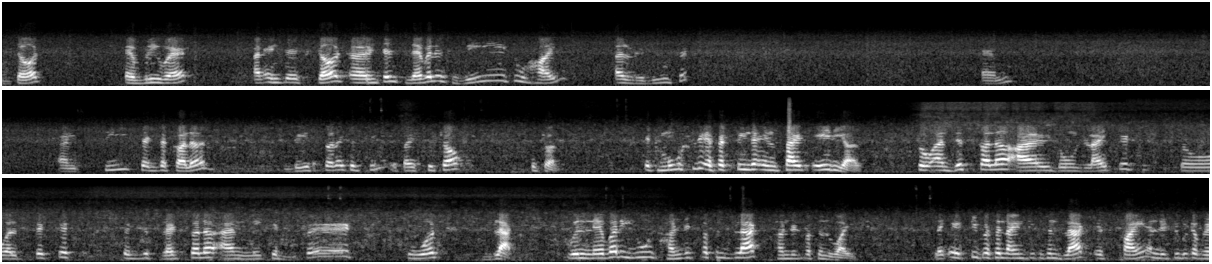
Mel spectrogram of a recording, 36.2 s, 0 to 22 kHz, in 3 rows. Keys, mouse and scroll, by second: 0.1 alt+middle click, 0.7 alt+click, 1.1 alt+middle click, 2.6 click, 7.1 click, 7.4 click, 8.6 alt+right click, 8.8 alt+middle click, 9.0 alt+click, 9.4 m, 10.2 alt+middle click, 10.7 alt+middle click, 11.9 alt+click, 13.0 c, 14.0 click, 14.8 click, 15.9 alt+right click, 16.6 click, 17.3 click, 17.6 click, 18.1 click, 21.5 click, 25.6 click, 29.0 click, 34.8 click, 35.0 alt+click, 35.5 alt+middle click.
